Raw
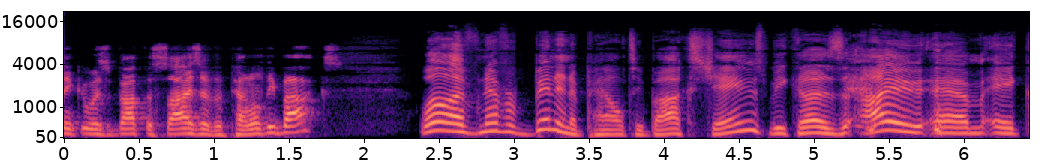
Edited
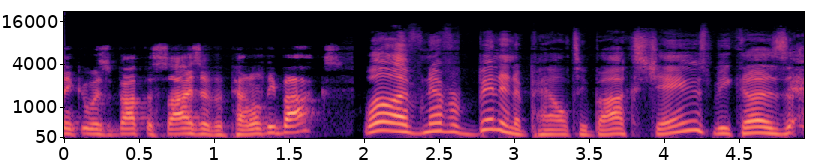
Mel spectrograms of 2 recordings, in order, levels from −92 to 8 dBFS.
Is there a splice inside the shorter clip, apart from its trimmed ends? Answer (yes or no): yes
